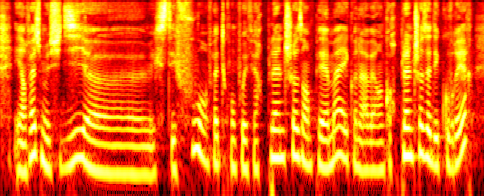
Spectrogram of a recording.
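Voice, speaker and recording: Talking at a very fast pace, a woman has a dark, mellow tone and ordinary pitch variation. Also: medium pitch for a woman. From southern France, Montpellier. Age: 30s. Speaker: midwife. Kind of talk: podcast interview.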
